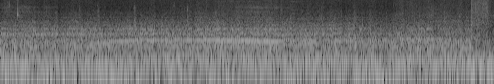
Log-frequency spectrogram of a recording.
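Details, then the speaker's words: Alfa Romeo GT JTS driving: faint steady spaceship-like whine over heavy road rumble from worn rear wheel bearings; pitch rises and falls with speed, stops at standstill. "you hear that whining noise that spaceship sounding whining noise that comes from the back it's your wheel bearings"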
